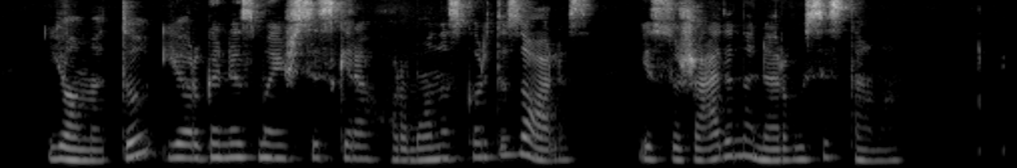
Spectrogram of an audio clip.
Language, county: Lithuanian, Klaipėda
